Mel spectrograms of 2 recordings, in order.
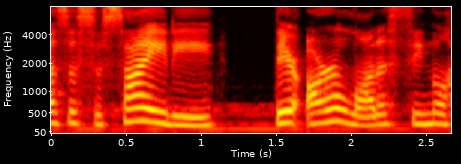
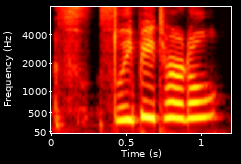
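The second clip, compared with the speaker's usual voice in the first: excited call-out; 8 semitones higher, 8 dB louder than usual. Real, not acted. Calling out chat name.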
